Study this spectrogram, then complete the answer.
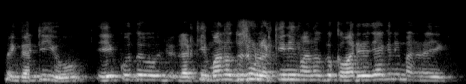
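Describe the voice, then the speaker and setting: A man's voice: high voice, fairly even intonation, fairly quick, dark tone, highs cut off. A man giving a religious philosophical discourse, teasing his listeners with rhetorical questions and chuckling at his own points. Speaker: religious teacher.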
